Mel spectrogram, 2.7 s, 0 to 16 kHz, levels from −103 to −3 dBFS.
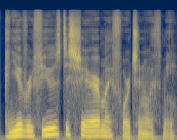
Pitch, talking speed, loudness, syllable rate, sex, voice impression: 115 Hz, 225 wpm, -16 LUFS, 6.0 syllables/s, male, very masculine, very adult-like, very thick, tensed, slightly powerful, slightly dark, soft, slightly muffled, fluent, slightly raspy, very cool, intellectual, refreshing, very sincere, very calm, mature, friendly, reassuring, unique, elegant, slightly wild, sweet, lively, kind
